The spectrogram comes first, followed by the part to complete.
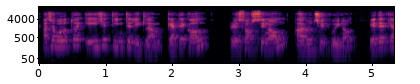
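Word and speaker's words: catechol: লিখে দিচ্ছি তোমরা দেখো স্পেলিংটা ক্যাটেকল কলের বানানটা একটু অদ্ভুত কেটেচল এরকম ভাবে বলতাম আমরা এর নাম ক্যাটেকল এবার এবার ওইচ এর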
